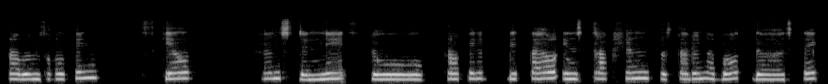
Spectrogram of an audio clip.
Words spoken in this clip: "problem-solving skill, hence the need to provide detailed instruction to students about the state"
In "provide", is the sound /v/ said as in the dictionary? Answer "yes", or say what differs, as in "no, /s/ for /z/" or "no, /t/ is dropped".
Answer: no, /f/ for /v/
